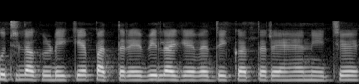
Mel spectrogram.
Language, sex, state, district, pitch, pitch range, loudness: Hindi, female, Chhattisgarh, Bilaspur, 205 Hz, 200-210 Hz, -16 LUFS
